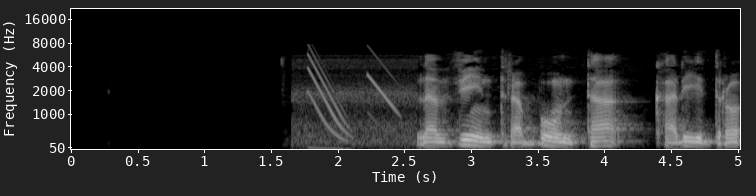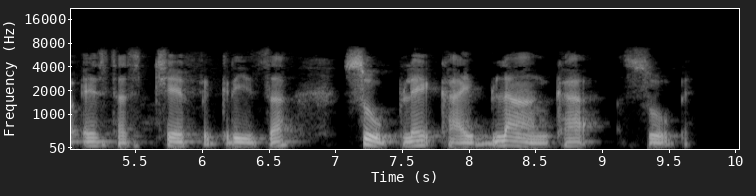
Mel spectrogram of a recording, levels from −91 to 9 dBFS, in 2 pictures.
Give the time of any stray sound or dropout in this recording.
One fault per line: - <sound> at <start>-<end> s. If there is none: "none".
- chirp at 1.8-2.5 s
